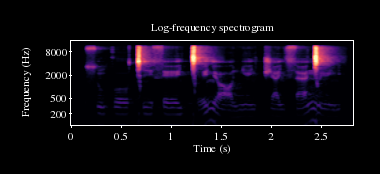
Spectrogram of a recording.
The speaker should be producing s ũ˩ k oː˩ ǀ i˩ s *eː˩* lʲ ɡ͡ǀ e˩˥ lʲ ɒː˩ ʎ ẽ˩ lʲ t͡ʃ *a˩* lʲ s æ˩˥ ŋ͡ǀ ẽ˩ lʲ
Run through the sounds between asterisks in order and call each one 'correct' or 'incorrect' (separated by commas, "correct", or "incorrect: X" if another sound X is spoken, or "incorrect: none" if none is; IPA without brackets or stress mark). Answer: correct, incorrect: æ˩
